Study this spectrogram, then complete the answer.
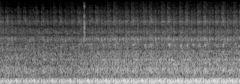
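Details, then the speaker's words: Massey Harris 102 Senior (Twin Power) tractor, bought at auction, first run in 10 years, started on choke after checking oil and fuel flow: low steady chugging idle, even beat, no misfires or knocking; 25 lb oil pressure, no charging shown. "um I've had it running before so I'm not like super surprised it starts really good"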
